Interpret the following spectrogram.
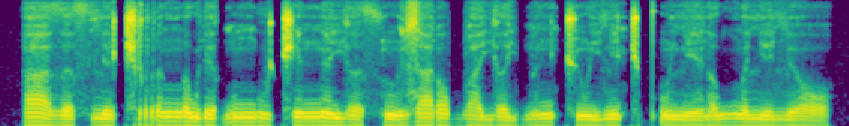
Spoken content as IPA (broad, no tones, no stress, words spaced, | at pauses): a ðəθ lʲʌt͡ʃrʌŋʌw ɾʲʌɠũŋ ut͡ʃɛ̃ŋɛ̃ jə θũzaɾɔba jəjbɛ̃ŋ t͡ʃũjlʲɛ̃t͡ʃpʼũ lʲɛ̃ɾʌwŋʌlʲɛ lʲɔ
